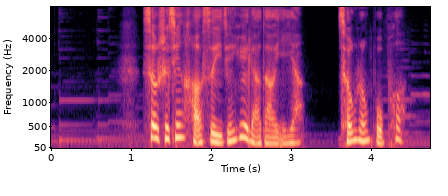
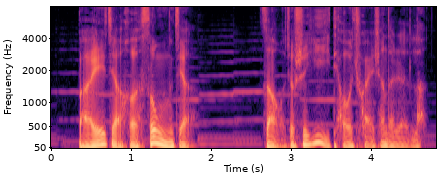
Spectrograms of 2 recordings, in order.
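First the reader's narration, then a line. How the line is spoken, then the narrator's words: Low voice. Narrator (Chinese): 宋时清低声回答白城的话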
